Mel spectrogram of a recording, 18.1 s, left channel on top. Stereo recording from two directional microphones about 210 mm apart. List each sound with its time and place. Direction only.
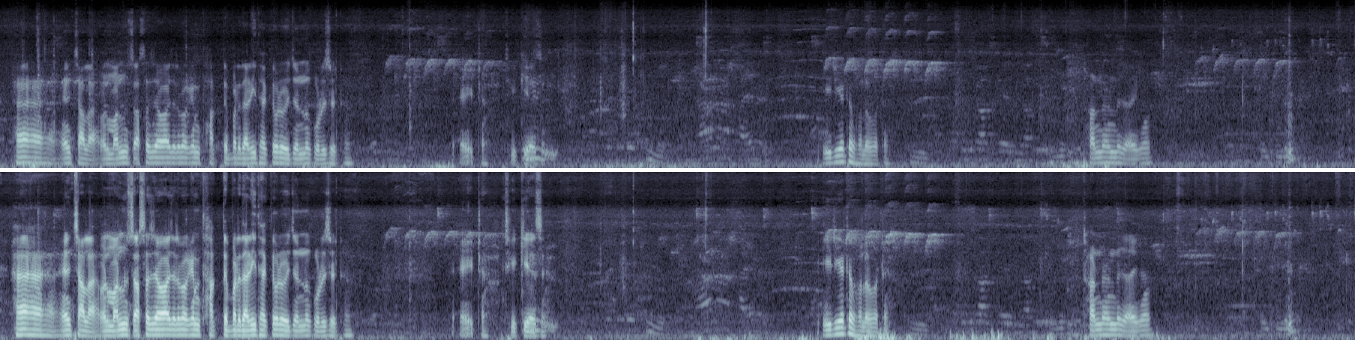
0.2 s speech: 35° right (ahead or behind); by 4.7 s 10° right (ahead or behind)
6.1 s speech: 10° right (ahead or behind)
6.7 s speech: 35° right (ahead or behind)
11.0 s speech: 30° right (ahead or behind)
14.5 s speech: 35° right (ahead or behind)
